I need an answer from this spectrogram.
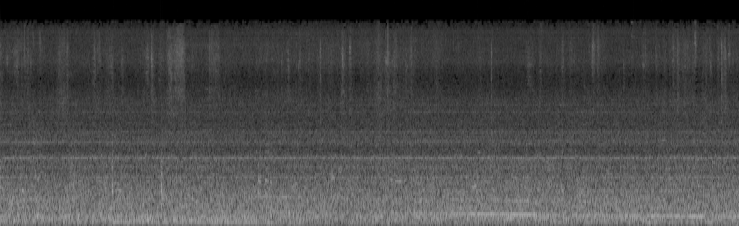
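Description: Steady low running rumble of a passenger train, heard from inside the car as it rolls slowly into a station platform.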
